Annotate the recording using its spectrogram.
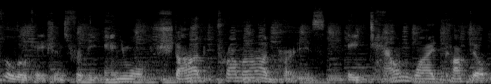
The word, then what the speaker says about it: Gstaad: Julie Andrews owns a chalet in Gstaad, Switzerland. – I'm pretty sure you don't pronounce the G in Gstaad.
